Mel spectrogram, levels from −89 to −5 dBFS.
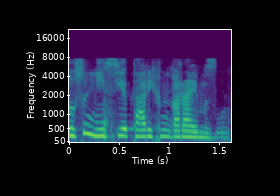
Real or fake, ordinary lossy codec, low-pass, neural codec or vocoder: fake; none; none; codec, 16 kHz, 2 kbps, X-Codec, WavLM features, trained on Multilingual LibriSpeech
